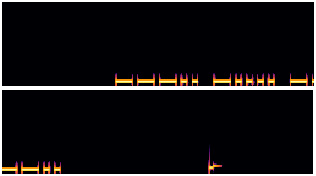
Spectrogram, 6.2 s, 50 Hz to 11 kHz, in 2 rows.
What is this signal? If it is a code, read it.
Morse code, heard as a keyed tone, about 22 wpm, 700 Hz. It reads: 868
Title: Numbers - 3-Digit 22wpm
